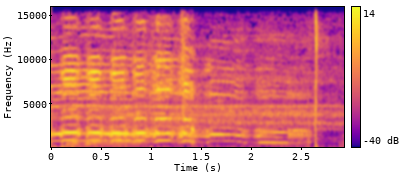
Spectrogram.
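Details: Kukuak Balenggek rooster crowing at a group training session in Ampang Kualo, Kota Solok, Indonesia; a long, harmonic, wavering crow runs through several linked syllables, ending in a sharp click near the close.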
